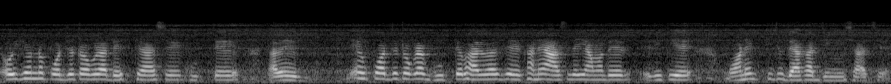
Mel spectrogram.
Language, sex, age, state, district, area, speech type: Bengali, female, 30-45, West Bengal, Kolkata, urban, spontaneous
